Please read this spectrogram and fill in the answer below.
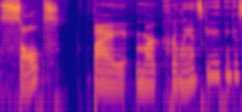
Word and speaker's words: Kurlansky: And so I found this book called Salt by Mark Kurlansky, I think is how you say it.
